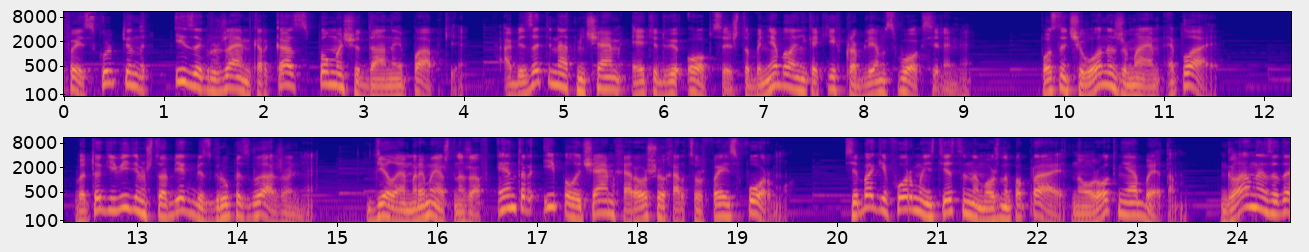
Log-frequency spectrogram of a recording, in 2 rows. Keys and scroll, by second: 10.9 Escape, 14.8 w, 16.3 w, 17.3 Return, 21.4 w.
